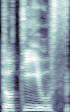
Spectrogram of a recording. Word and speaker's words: totius: Ad esempio nella parola totius, allora leggiamo totius, non leggiamo la Z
